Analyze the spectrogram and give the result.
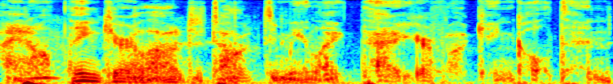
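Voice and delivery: soft, unvoiced whisper.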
